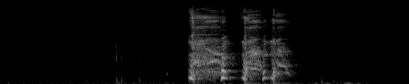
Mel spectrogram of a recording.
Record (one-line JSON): {"cough_length": "4.1 s", "cough_amplitude": 6063, "cough_signal_mean_std_ratio": 0.37, "survey_phase": "beta (2021-08-13 to 2022-03-07)", "age": "18-44", "gender": "Male", "wearing_mask": "No", "symptom_cough_any": true, "symptom_new_continuous_cough": true, "symptom_runny_or_blocked_nose": true, "symptom_fatigue": true, "symptom_fever_high_temperature": true, "symptom_headache": true, "symptom_change_to_sense_of_smell_or_taste": true, "symptom_loss_of_taste": true, "symptom_other": true, "symptom_onset": "3 days", "smoker_status": "Never smoked", "respiratory_condition_asthma": false, "respiratory_condition_other": false, "recruitment_source": "Test and Trace", "submission_delay": "1 day", "covid_test_result": "Positive", "covid_test_method": "RT-qPCR", "covid_ct_value": 14.9, "covid_ct_gene": "ORF1ab gene", "covid_ct_mean": 15.4, "covid_viral_load": "9100000 copies/ml", "covid_viral_load_category": "High viral load (>1M copies/ml)"}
